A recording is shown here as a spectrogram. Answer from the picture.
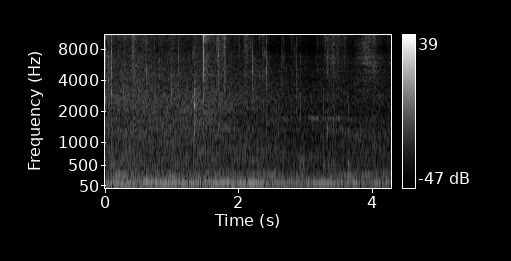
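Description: Crispy fried chicken wing breading crackling in many short, sharp clicks as the wing is torn apart by hand and chewed, over a steady low hum.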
